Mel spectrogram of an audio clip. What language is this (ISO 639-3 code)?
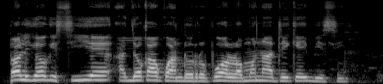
mas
